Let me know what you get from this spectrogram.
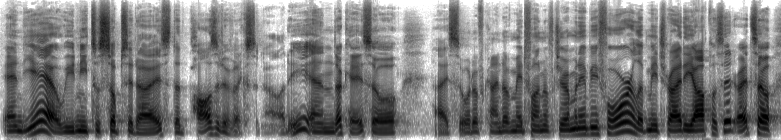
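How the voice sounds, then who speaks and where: A man leads a panel in front of an audience, speaking at a middle pitch. His voice rises and falls a lot, and he often tosses in rhetorical questions. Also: fairly quick. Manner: animated, asks rhetorical questions, often adds "right?". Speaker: economics lecturer, panel moderator. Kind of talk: lively panel discussion. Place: lecture hall with audience.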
